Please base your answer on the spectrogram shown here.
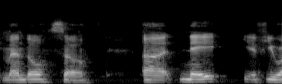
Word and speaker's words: Mendel: mispronouncing names so uh I think Nate Mendel I said rather than just Nate mendle so uh Nate if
